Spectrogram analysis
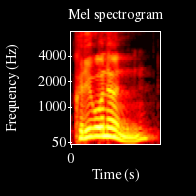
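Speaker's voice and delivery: ordinary delivery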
